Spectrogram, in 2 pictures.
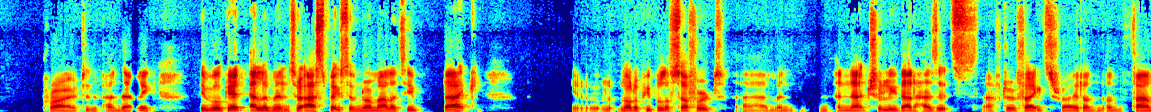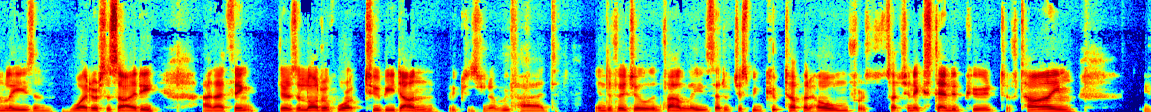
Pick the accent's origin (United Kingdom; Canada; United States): United Kingdom; Glasgow, Scotland; also born or lived in Edinburgh; I come from Glasgow in the South Side, I was born and raised there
